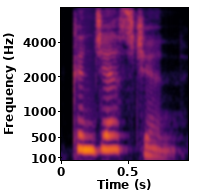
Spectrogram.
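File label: "congestion", English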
